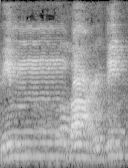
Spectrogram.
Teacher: یہاں پر اس طرح کر کے چھوٹا سا میم لکھا ہوگا تو نون ساکن اور تنوین کو میم سے بدلیں گے. من بعد نہیں پڑھیں گے بلکہ پڑھیں گے من بعد. · نون ساکن ہے، نون ساکن یا تنوین کے قاعدے پڑھ رہے ہیں نا. نون ساکن اور اس کے بعد حرف با آ گیا. اب اس کو میم سے بدل کر اخفا کریں گے.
